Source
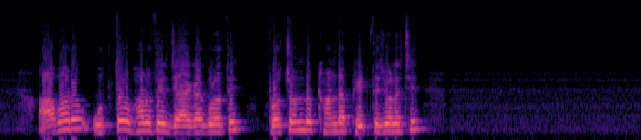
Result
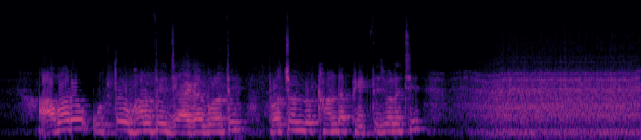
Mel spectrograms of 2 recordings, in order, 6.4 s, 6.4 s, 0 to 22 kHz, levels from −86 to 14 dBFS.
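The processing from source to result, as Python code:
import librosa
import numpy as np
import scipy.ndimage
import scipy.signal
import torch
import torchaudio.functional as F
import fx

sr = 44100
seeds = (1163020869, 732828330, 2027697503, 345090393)

y = fx.law_mismatch(x, sr, coded='mu', at=(1.04, 3.26), fade=0.02)
y = fx.recorder_agc(y, sr, target_db=-22.5, rise_db_per_s=37.0, max_gain_db=30)
y = fx.curve_eq(y, sr, hz=(150.0, 270.0, 660.0, 2100.0, 3900.0), db=(0, -25, -5, -11, -18))
y = fx.transient(y, sr, attack_db=-8, sustain_db=7)
y = scipy.signal.sosfilt(scipy.signal.butter(2, 75.0, 'highpass', fs=sr, output='sos'), y)
y = fx.peak_eq(y, sr, hz=2400.0, db=8.5, octaves=0.94)
y = fx.record_warp(y, sr, rpm=33.33, depth_cents=100.0)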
